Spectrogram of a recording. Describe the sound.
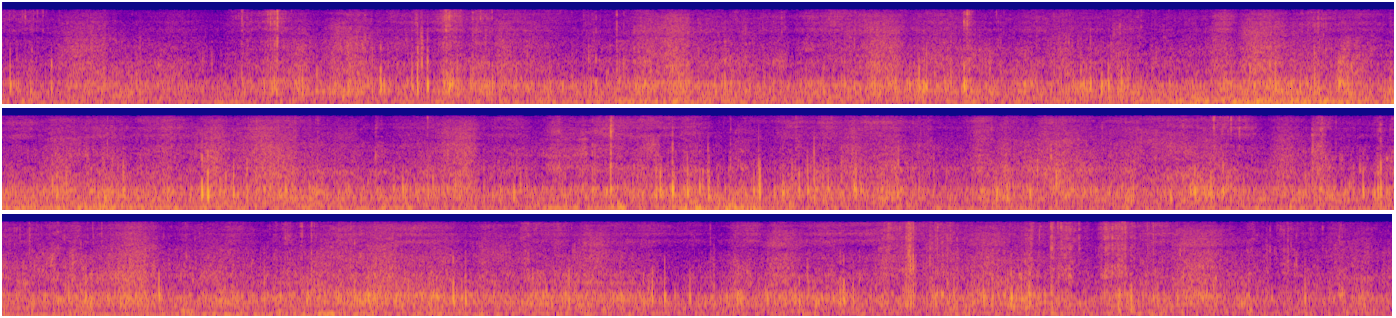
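Footsteps walk steadily down an outdoor path, with many even, crunching steps continuing throughout at a moderate level.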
